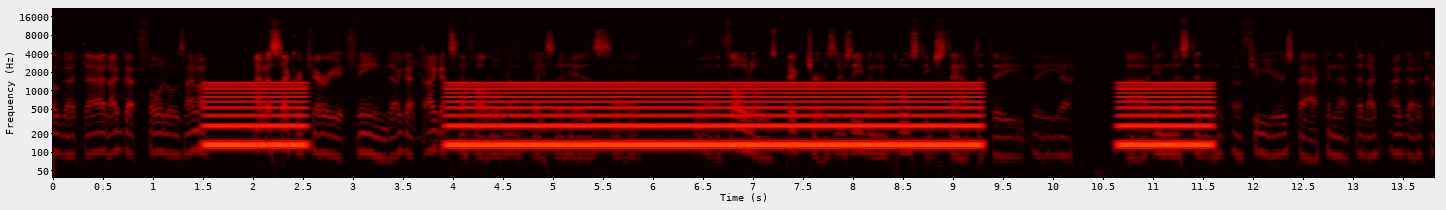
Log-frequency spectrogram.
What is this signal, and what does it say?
Ship horn signal, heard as a ship's horn, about 130 Hz, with speech in English. 1 short, 1 long, 1 short. At sea: a vessel at anchor warns of its position.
